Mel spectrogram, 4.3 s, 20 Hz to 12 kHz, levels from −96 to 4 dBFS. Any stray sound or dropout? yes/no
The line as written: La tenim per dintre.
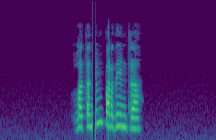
yes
